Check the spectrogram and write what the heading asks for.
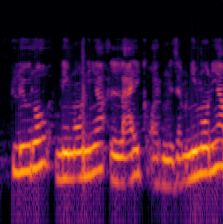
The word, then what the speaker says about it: pneumonia: निमोनिया बोलते हैं PNEUMONIA। Basically यहाँ पे P जो होता है ना वो साइलेंट होता है, तो इसलिए इसका नाम क्या होता है, प्लूरो निमोनिया लाइक ऑर्गेनिज्म होता है।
